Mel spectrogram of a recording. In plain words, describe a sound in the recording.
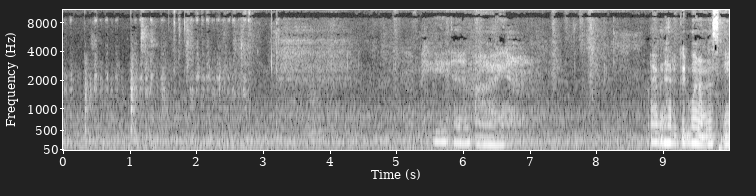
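A coin scratches at a paper card.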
